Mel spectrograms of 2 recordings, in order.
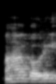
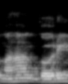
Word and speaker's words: महागौरी: से जैसे अंत में महागौरी है तो महागरी नहीं महागौरी इस प्रकार से पूर्ण समय दे के इनका उच्चारण करना है पंचमम स्कंद माम कात्यायनी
